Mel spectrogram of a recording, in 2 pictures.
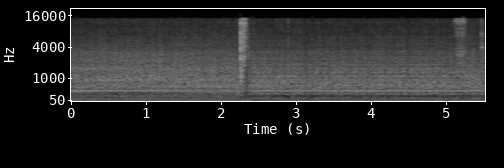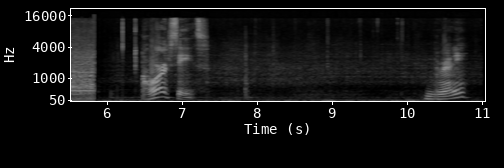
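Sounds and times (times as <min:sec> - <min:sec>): machine engine drone: 0:00.0 - 0:05.9.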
